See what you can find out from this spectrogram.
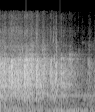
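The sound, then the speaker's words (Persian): Audience applause during a talk on happiness and wealth, a steady wash of many hands clapping that holds loud and even, then eases slightly toward the end. “هر چیزی اول با آفرین برایش یک دست بزنید”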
